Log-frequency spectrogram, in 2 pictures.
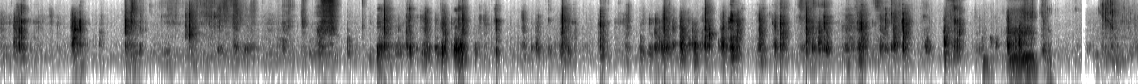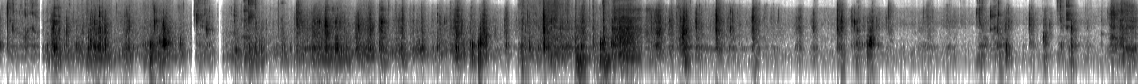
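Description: Close-miked eating of glazed Krispy Kreme donuts: continuous chewing and biting, with many small wet, sticky clicks and smacks of the mouth.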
